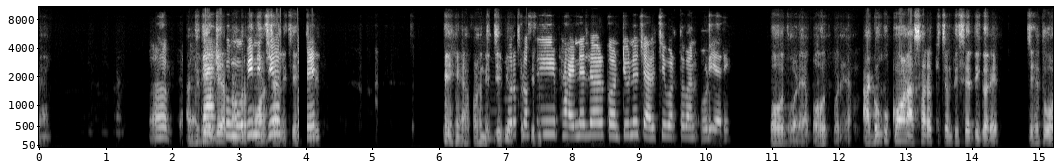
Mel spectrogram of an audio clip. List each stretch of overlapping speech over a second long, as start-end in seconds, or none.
2.5-4.0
